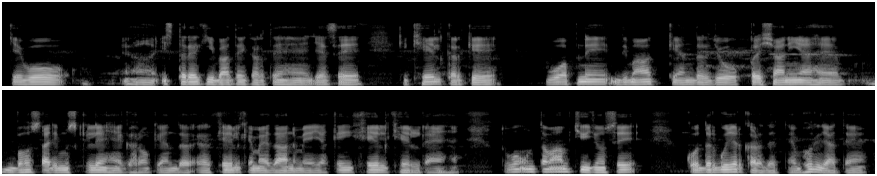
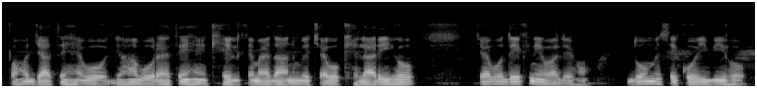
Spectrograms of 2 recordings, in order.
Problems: none marked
